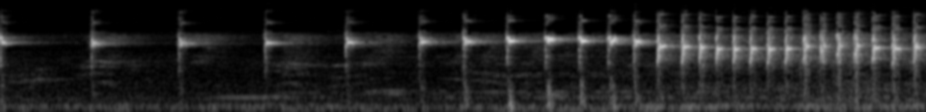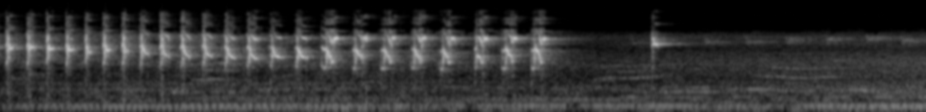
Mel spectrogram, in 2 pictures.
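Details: Lovebird sound used as a lure to make other lovebirds sing: spaced shrill chirps speed up into a long, fast, rattling high trill lasting about four seconds, ending with one more chirp over low background hum.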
